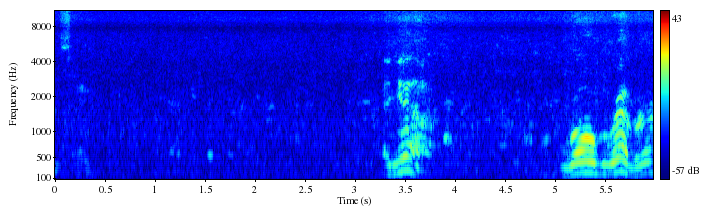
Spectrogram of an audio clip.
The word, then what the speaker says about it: Rogue River: the same and yeah Rogue River is where I'm at in Rockford but some people call it the Rouge River well that's on the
